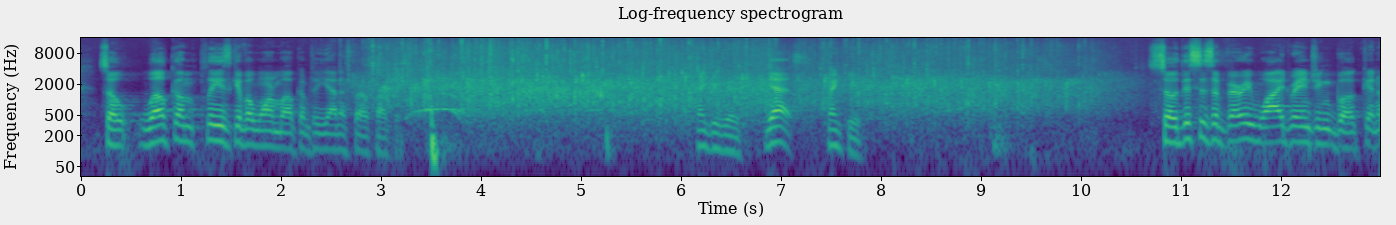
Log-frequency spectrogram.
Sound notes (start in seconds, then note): 2.6 audience cheering and applauding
